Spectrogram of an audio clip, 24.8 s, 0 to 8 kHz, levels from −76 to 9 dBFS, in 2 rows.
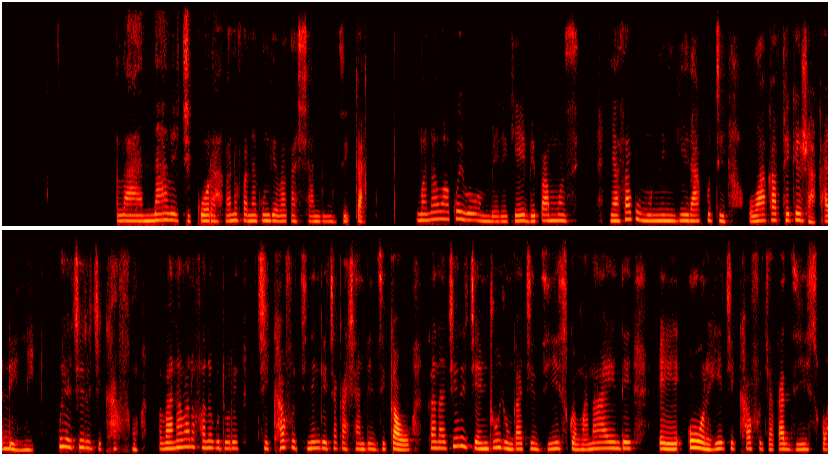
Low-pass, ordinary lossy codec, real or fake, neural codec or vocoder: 7.2 kHz; Opus, 16 kbps; real; none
